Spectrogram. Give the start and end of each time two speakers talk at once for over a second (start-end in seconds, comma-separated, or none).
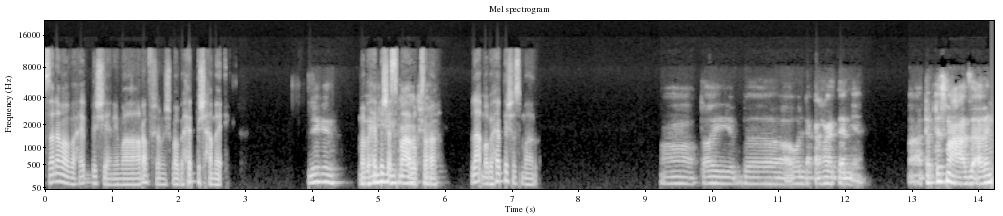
4.8-6.0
